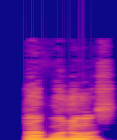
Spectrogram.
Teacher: Note que há um acento em ba, então a pronúncia mais forte se encontra ali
